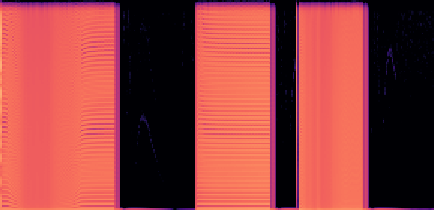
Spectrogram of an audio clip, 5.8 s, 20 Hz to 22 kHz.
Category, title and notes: Sound effects > Electronic / Design
Optical Theremin 6 Osc dry-004
SFX, Robotic, Theremins, Bass, Noise, Experimental, noisey, Dub, Handmadeelectronic, Trippy, Electro, Analog, Sweep, Digital, DIY, Scifi, Electronic, Glitchy, Otherworldly, Infiltrator, Glitch, Synth, FX, Optical, Instrument, Theremin, Sci-fi, Robot, Spacey, Alien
